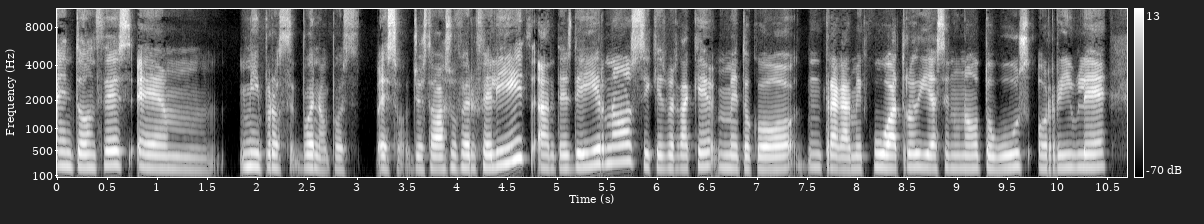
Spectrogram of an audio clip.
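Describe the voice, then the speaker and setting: A woman speaks at a fairly slow pace and medium pitch with hardly any pauses. Her intonation is fairly even, and the sound is dry and close with no echo. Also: quiet background. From Spain (arrived at 11 from another country). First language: not Spanish (learned Spanish at 11) (speaking Spanish). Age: 20s. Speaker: podcast host. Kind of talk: personal storytelling monologue. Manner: hesitant, many fillers.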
